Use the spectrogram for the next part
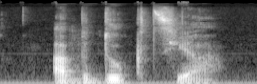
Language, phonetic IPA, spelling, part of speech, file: Polish, [abˈdukt͡sʲja], abdukcja, noun, Pl-abdukcja.ogg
